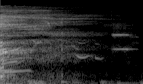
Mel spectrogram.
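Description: A robot vacuum cleaner whirs along with a thin, wheezy motor whine and airy hiss. Faint high tones waver and fade over a second and a half, with no voices.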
